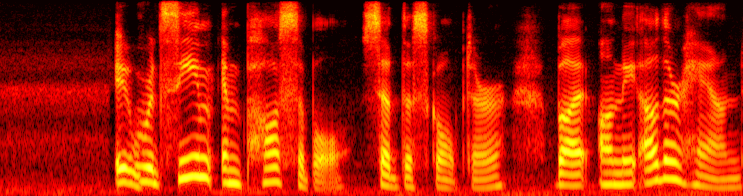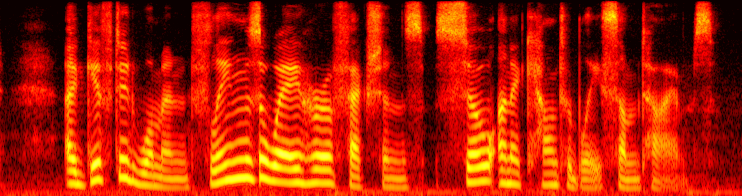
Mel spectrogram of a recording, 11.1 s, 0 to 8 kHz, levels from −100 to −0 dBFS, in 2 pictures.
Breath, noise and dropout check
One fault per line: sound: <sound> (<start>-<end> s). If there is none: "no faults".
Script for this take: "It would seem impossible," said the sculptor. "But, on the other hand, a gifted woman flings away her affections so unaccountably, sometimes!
no faults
